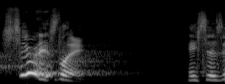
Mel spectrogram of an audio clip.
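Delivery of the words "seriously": higher, louder insistent yeah; emphatic mock-serious yes, seriously. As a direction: insist it loudly, pitch up. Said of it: "I'm like".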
